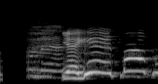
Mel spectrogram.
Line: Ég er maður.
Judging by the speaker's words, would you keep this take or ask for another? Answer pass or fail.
pass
